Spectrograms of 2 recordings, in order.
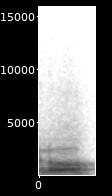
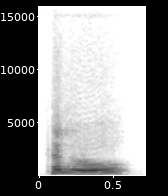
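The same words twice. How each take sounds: First: It is said in a low, boyish voice. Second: It is said in a high, girlish voice.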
